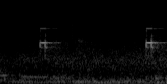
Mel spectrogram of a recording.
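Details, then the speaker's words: Ortur Laser Master 3 engraver: three short high electronic beeps after the emergency stop button is pressed, halting the machine; turning the button clockwise releases it. "I believe the next safety feature is this emergency stop button if for some reason you need it to stop instantly just hit that button and you can hear that beeping it stopped when you want it to go again just turn it clockwise"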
